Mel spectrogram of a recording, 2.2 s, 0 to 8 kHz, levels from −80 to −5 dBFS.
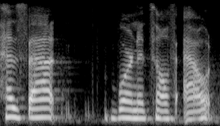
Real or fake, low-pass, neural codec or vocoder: real; 7.2 kHz; none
